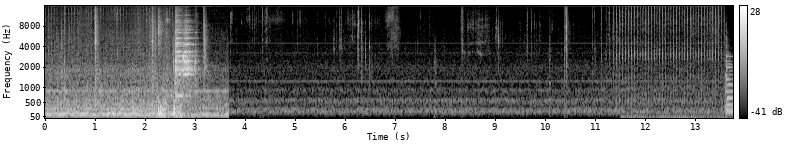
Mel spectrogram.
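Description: A steady mechanical hum with a short rattling burst cuts off about a third of the way in, leaving a quiet stretch with a few small clicks as hands work a film projector's mechanism. Near the end the film projector starts running, with a low hum and a rapid fine clatter.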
